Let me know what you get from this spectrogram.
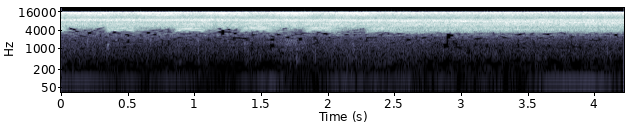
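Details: Cicadas fill the summer air at a Japanese macaque monkey centre on Awaji Island, Hyogo, Japan, with a steady, high, hissing drone that never pauses.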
